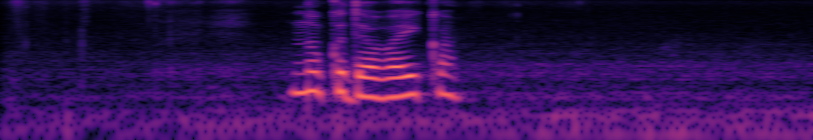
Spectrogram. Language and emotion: Russian, neutral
